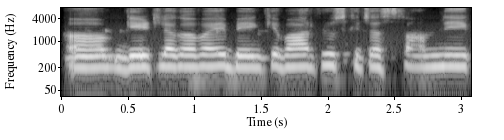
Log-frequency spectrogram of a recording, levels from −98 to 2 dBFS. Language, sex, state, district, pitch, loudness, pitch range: Hindi, female, Madhya Pradesh, Bhopal, 210 Hz, -15 LUFS, 205-215 Hz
